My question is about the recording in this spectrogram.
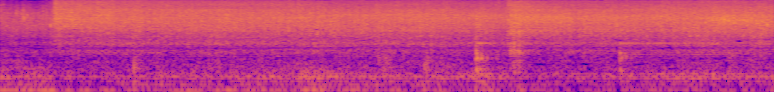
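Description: Raw shrimp sizzling as they fry in butter and olive oil in a stainless steel pan; the sizzle jumps louder about half a second in as more shrimp go in. A few light knocks against the pan around the middle.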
